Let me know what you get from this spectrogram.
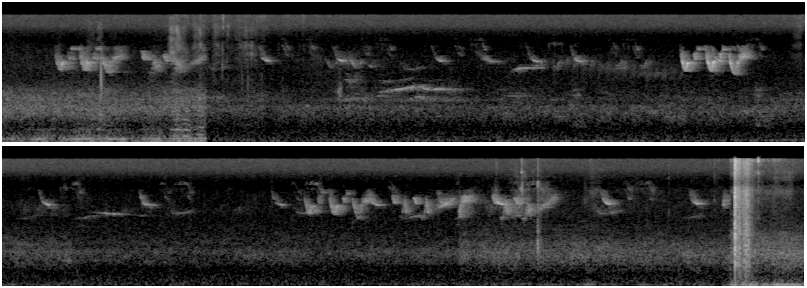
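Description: Faint forest songbirds chirping and singing, many short high calls overlapping throughout. A low rumble on the microphone in the first three seconds cuts off suddenly, and a sharp knock comes near the end.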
